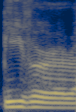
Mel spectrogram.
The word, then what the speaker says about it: Belvoir: the witches of Beaver, which is spelled Belvoir, Balvoir, but I'm reliably informed is pronounced Beaver after the castle of the Earl of Rutland. So these witches of Beaver are primarily the Flowers,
